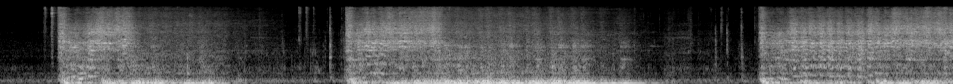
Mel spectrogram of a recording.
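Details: Third-gen Camaro V8 (about 35-36-year-old part just replaced): repeated cranking and short runs that surge and die unevenly, never settling to steady idle; rough running, owner suspects vacuum leaks triggering code 33 for the mass airflow sensor, unconfirmed.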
